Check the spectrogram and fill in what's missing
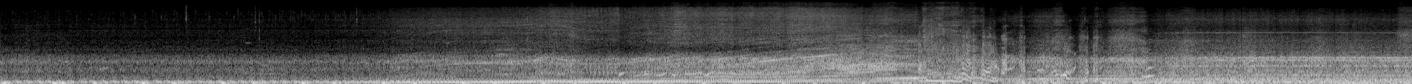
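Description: A 108-horsepower Honda motorcycle races against a small electric bike on city streets, its engine loud and close, revving up with rising and falling pitch as it accelerates away, then holding a steady high drone.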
